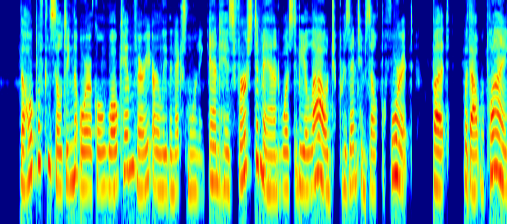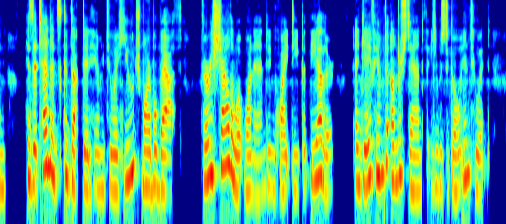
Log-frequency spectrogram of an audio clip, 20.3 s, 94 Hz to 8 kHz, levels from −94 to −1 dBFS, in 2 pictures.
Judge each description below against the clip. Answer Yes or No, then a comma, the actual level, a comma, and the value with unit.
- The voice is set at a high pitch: Yes, high, 200 Hz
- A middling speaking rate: Yes, average, 180 wpm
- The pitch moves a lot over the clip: No, average, 4.3 semitones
